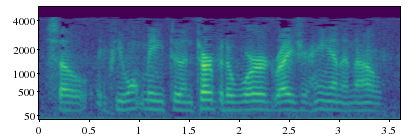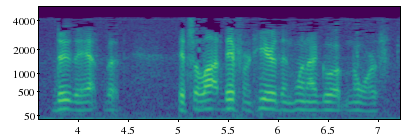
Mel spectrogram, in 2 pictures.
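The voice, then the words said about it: Texan and Deep South accent. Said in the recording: “I speak Texan. I also have mixed in that some deep south Alabama, Mississippi, Arkansas, worked many years in Louisiana.”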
